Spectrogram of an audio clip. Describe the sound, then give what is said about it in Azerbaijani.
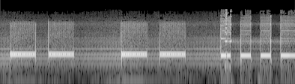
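A telephone call to a district police office rings out with four long ringback tones in two evenly spaced pairs, then gives way to a click and a quicker series of short, steady busy-signal beeps. “çağırdı və sonra da telefon məşğul oldu”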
